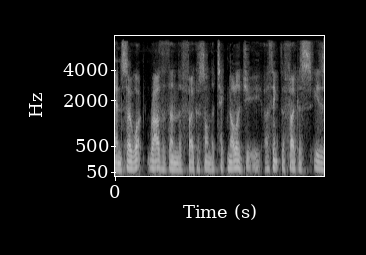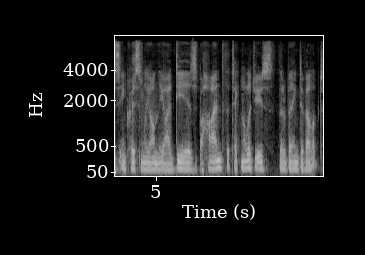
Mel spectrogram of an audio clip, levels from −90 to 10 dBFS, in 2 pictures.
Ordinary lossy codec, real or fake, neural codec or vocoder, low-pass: AAC, 32 kbps; real; none; 7.2 kHz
